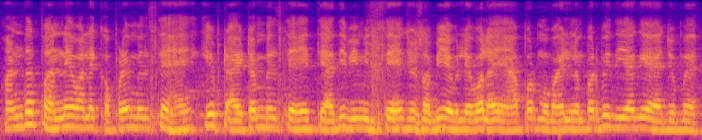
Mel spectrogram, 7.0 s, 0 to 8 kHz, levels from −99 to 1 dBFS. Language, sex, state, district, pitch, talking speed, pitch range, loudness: Hindi, male, Punjab, Pathankot, 170 Hz, 240 wpm, 155-180 Hz, -13 LUFS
